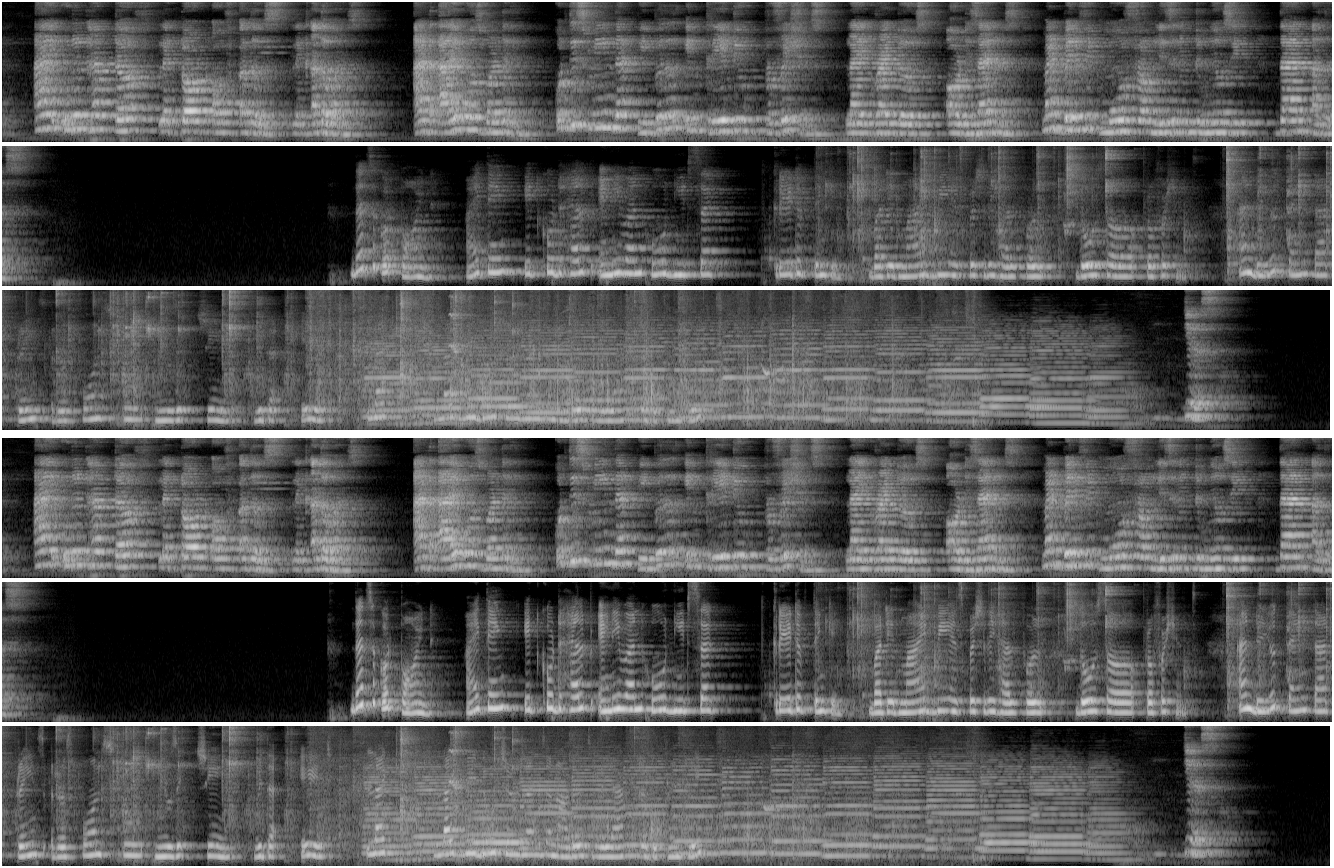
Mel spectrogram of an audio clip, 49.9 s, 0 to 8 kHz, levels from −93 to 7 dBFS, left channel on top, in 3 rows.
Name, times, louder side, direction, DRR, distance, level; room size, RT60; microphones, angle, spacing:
voice 1, 0.4-4.4 5.1-6.6 6.9-10.2 10.5-11.5 11.8-12.7 13.0-15.6 15.9-16.9 47.2-48.6, equal, 25° right, -6 dB, 2.7 m, -23 dB
voice 2, 21.0-22.0 22.4-25.5 26.3-27.1 27.5-29.7 30.1-31.4 32.1-36.1 36.4-36.7 37.0-37.4 37.8-38.1 38.6-42.1, right 5 dB, 50° right, 12 dB, 0.3 m, -22 dB
sound 1, 26.1-26.3 26.8-30.9 31.4-31.5 31.9-35.6 36.0-37.0 38.1-39.9 41.1-41.3, equal, ahead, 0.7 m, -35 dB
sound 2, 37.0-45.5, left 3 dB, 30° left, 0.7 m, -35 dB
Wind instrument woodwind instrument, 37.7-47.3, right 1 dB, 90° right, 1.9 m, -29 dB
9.8 x 5.1 x 4.4 m, 1.0 s
head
